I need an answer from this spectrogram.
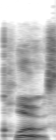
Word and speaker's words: clothes: Lisi says the most common way to say it is just close. Like closing a door. It rhymes with rose.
